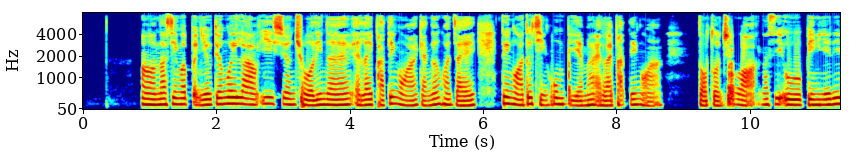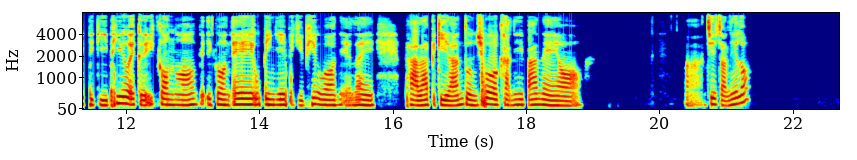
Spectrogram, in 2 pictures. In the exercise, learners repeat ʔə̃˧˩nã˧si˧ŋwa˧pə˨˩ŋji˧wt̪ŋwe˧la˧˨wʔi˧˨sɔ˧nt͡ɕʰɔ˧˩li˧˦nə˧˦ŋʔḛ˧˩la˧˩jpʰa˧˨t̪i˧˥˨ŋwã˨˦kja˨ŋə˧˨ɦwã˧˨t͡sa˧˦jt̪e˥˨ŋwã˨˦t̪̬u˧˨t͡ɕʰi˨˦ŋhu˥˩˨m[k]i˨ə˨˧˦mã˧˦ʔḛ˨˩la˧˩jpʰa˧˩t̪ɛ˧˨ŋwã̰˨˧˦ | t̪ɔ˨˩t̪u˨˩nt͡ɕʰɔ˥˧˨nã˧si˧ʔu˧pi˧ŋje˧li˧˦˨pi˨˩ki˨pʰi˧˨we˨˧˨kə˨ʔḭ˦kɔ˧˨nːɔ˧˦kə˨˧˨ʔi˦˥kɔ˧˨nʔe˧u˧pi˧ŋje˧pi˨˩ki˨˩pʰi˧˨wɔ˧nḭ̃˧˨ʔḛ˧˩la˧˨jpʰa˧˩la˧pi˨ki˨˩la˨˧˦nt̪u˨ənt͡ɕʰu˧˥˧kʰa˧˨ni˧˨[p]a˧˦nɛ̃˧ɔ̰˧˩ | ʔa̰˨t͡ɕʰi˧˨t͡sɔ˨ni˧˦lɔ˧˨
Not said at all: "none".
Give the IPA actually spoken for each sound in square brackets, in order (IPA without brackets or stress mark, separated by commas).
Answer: p, p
